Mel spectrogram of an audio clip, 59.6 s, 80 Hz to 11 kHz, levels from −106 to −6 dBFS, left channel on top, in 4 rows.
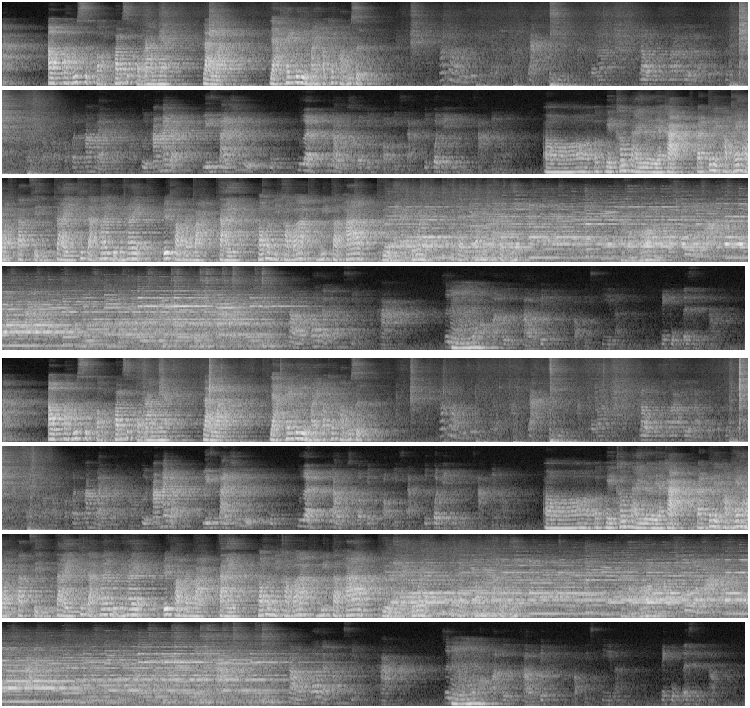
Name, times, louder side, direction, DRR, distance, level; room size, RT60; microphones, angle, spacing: voice 1, 0.9-3.3 4.0-4.4 5.3-7.2 25.7-28.4 28.8-31.3 31.5-32.6 33.1-33.9 34.2-34.5 34.9-37.0 37.4-38.4 38.8-40.2 42.2-43.0 53.7-54.4, equal, 10° left, -4 dB, 0.8 m, -26 dB
sound 1, 2.7-15.9, right 1 dB, 45° right, 1.7 m, -37 dB
voice 2, 8.7-9.4 9.7-12.1 12.7-14.0 14.5-14.6 15.0-16.0 16.3-18.4 18.9-19.9 20.3-20.4 20.8-23.1 23.5-25.0 41.0-41.6 42.0-44.7 45.1-48.2 48.5-49.8 50.5-51.9 52.3-52.8 53.6-55.6 56.4-56.5 56.8-57.1 57.9-59.0, right 1 dB, 5° right, -9 dB, 1.6 m, -40 dB
sound 2, 28.6-40.0, right 1 dB, 65° left, 2.0 m, -44 dB
sound 3, 37.5-50.2, left 1 dB, 30° left, 1.4 m, -28 dB
11.5 x 11.0 x 4.4 m, 2.1 s
head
